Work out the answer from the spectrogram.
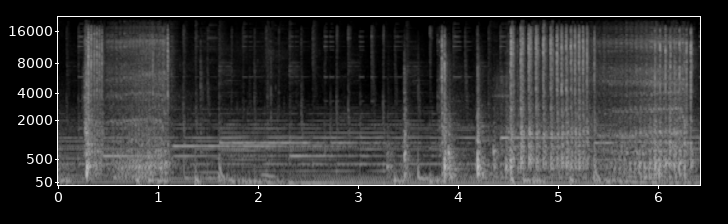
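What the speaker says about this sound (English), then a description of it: "we're going to remove these two bolts on the bottom of the frame, and we're going to be using an 18mm socket to do that" A power wrench or impact tool works on the 18mm frame bolts under a 2004 Jeep Grand Cherokee, giving loud bursts of rapid rattling hammering separated by quieter stretches of ratchet clicks and metallic taps.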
